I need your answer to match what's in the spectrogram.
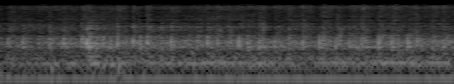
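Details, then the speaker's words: Samsung front-load washing machine that wouldn't spin because of a drain blockage, switched to spin mode after repair: the drain pump starts with a steady, even low hum and faint buzz, no grinding; normal drain pump operation. "Bơm bắt đầu hoạt động này các bạn nghe tiếng cơm này"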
